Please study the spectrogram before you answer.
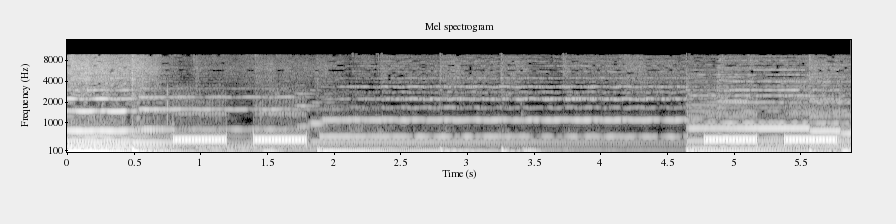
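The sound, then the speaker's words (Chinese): Electronic telephone ringing: two short ring bursts, a pause, then another pair of bursts, with steady tones sustained underneath. “刘馒头真系即刻攞起个电话打俾佢阿妈”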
